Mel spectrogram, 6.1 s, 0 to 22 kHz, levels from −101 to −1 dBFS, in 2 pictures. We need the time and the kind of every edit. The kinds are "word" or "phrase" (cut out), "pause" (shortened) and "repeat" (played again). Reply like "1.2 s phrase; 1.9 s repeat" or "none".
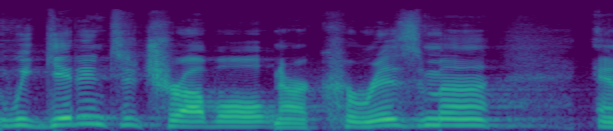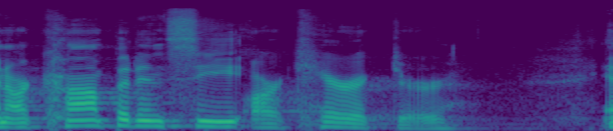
1.4 s word; 4.3 s word

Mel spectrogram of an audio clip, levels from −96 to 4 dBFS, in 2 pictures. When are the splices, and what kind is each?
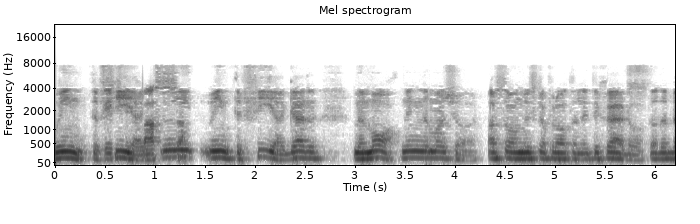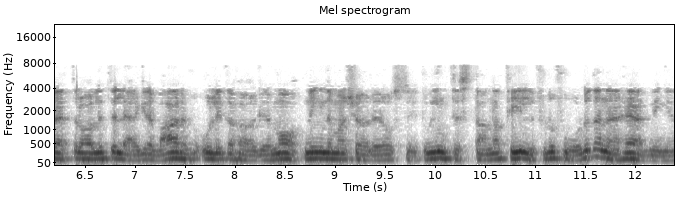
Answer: none

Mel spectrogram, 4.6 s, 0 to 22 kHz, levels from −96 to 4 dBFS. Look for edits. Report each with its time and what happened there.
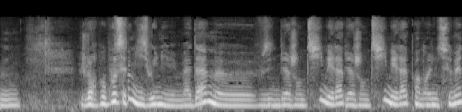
1.3 s word; 3.4 s repeat

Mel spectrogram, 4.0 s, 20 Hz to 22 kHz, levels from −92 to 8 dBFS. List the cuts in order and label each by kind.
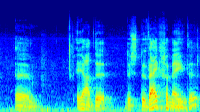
1.5 s pause

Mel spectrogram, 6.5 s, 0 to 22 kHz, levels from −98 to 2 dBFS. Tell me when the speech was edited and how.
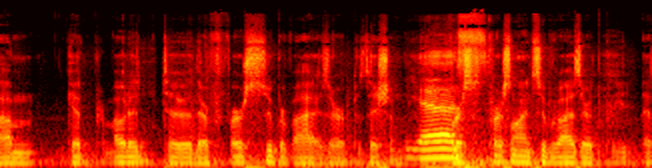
1.6 s pause

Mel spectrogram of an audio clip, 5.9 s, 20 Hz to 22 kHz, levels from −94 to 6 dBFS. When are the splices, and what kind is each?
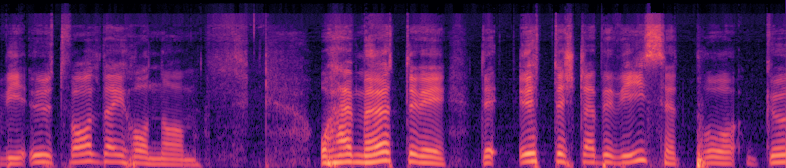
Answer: none

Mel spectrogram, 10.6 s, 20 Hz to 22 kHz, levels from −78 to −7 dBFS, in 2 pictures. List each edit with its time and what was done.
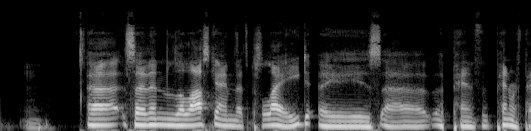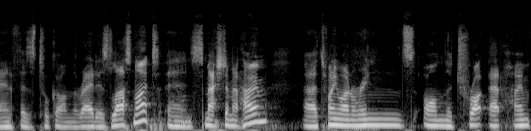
2.5 s word

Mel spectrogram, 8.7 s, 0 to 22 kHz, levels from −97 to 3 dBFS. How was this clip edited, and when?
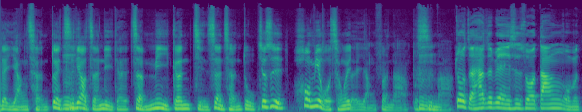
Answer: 4.3 s pause; 5.2 s word

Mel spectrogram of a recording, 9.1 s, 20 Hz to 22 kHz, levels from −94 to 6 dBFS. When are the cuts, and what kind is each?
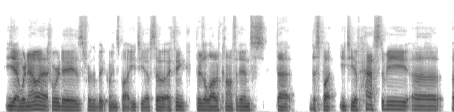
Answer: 1.0 s phrase; 3.8 s pause; 5.3 s word

